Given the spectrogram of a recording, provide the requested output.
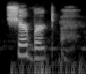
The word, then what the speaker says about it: sherbet: Sherbert. It's not sherbet, it's sherbet. It's spelled sherbet. It's pronounced sherbert unless you're a freak.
